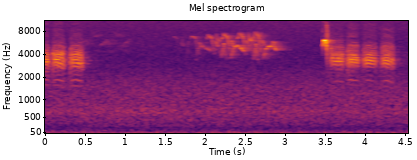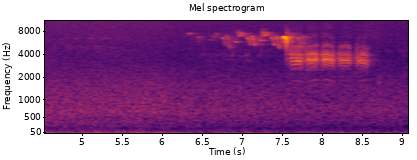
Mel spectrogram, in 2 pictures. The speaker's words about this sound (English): Oh, chickadee found me. Not too happy with me being here, I guess.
